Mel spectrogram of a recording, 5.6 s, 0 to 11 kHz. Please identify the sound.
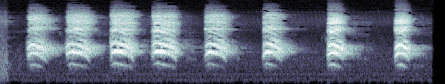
Crows-Clean mixdown
An H4N recording of a crow found on my University campus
